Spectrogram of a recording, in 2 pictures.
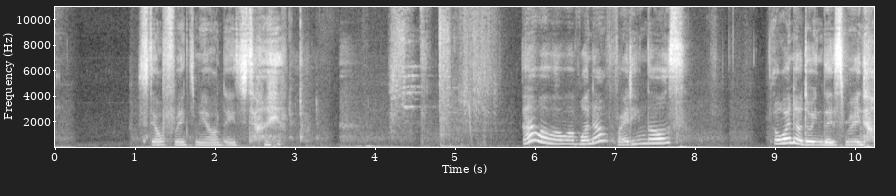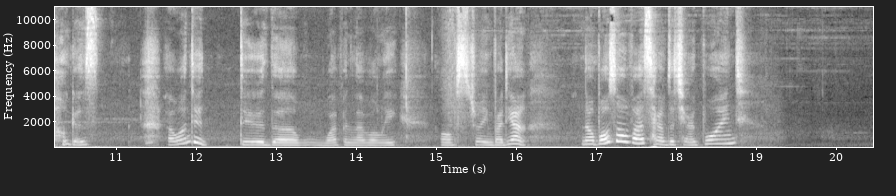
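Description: A young woman speaks animatedly into a close microphone.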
